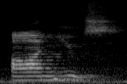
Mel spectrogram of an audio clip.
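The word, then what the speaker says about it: agnus: like GN it is then pronounced Nia like on use day that's spelled a-g-n-u-s on use on news so in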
